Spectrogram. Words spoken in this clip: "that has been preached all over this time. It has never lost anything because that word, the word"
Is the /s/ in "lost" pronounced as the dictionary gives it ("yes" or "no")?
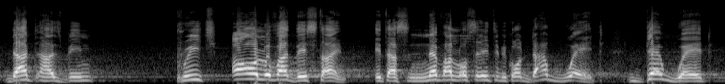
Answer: yes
